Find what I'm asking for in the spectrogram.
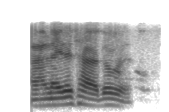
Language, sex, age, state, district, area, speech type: Manipuri, male, 18-30, Manipur, Churachandpur, rural, conversation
